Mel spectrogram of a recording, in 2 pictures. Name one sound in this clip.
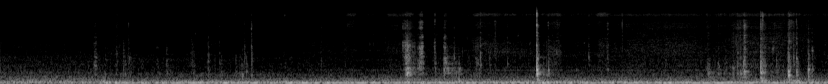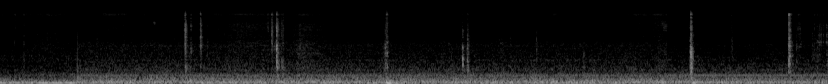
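A plastic compartment lid clicks open and shut.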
